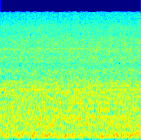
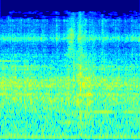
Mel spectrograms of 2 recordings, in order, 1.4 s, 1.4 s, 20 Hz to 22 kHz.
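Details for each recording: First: Ford 4.6L/5.4L V8 after replacing belt-drive pulleys to cure a front-of-engine whine often misdiagnosed as the power steering pump. Smooth, even engine rush with no whine or squeal; the belt drive sounds healthy. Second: Ford 4.6L/5.4L serpentine belt tensioner pulley removed and hand-spun three times: dry gritty rasp fading as it slows, worn bearing causing a whine often misdiagnosed as power steering pump.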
